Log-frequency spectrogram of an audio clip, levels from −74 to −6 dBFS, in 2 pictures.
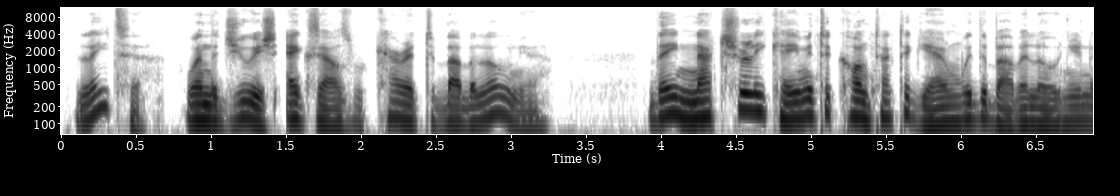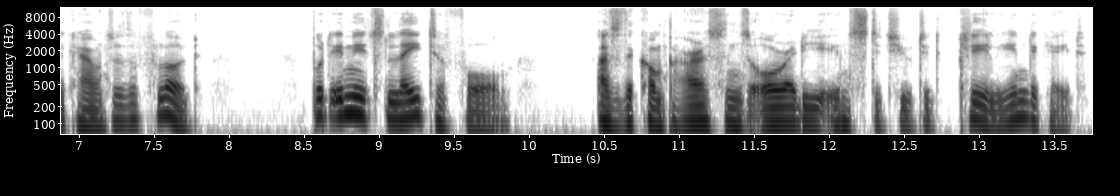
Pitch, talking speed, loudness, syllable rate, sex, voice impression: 105 Hz, 150 wpm, -21 LUFS, 5.8 syllables/s, male, masculine, middle-aged, slightly relaxed, powerful, slightly soft, slightly muffled, slightly raspy, intellectual, calm, slightly mature, slightly reassuring, wild, slightly kind, modest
